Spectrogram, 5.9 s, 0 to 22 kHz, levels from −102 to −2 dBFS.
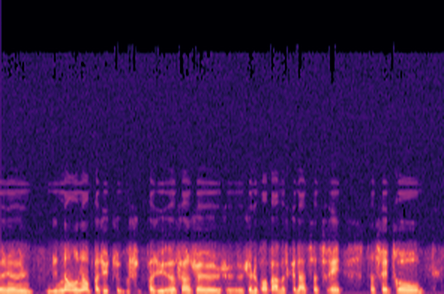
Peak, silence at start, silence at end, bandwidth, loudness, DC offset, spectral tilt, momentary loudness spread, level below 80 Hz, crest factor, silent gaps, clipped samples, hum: -2 dBFS; 0 s; 0.1 s; 8.8 kHz; -18 LUFS; under 0.1%; -5.5 dB/octave; 8 LU; -62 dBFS; 18 dB; none; under 0.1%; none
